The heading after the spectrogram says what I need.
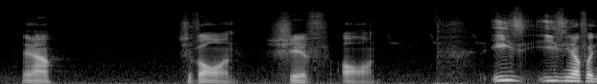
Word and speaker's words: Siobhan: And it's pronounced like SHIVAUN. Or maybe just UN. No, AUN. Shiv on, as in awning. You know? Siobhan.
